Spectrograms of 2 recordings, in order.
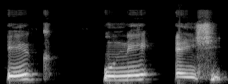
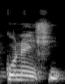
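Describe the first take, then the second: First: It is said slowly, split into three words. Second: It is said quickly, run together as one word.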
